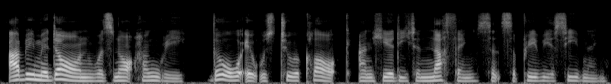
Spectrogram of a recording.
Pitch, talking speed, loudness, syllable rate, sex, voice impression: 175 Hz, 185 wpm, -20 LUFS, 5.1 syllables/s, female, feminine, very gender-neutral, young, slightly thin, slightly tensed, slightly weak, bright, hard, clear, fluent, slightly cool, very intellectual, slightly refreshing, sincere, very calm, slightly friendly, slightly reassuring, unique, elegant, slightly sweet, strict, slightly intense, sharp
